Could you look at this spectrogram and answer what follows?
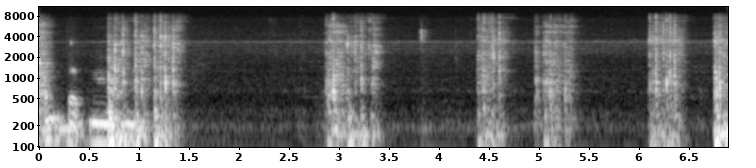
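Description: Quick bursts of typing on a computer keyboard while entering text in Illustrator, arriving in short clustered runs of close key clicks separated by brief silences.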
